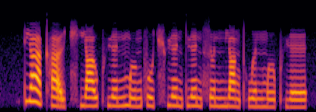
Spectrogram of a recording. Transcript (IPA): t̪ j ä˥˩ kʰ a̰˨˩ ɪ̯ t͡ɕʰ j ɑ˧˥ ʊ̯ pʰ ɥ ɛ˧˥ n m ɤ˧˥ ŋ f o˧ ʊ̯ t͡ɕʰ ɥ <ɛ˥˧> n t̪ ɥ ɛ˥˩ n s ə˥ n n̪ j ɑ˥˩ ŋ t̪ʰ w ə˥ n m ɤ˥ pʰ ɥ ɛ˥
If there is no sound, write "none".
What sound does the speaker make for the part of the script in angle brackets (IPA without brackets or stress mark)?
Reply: ɛ˥˧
